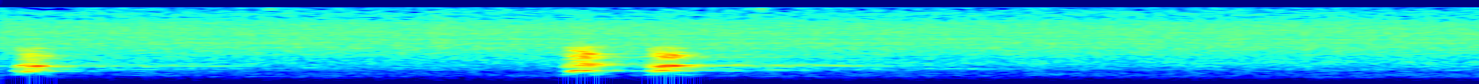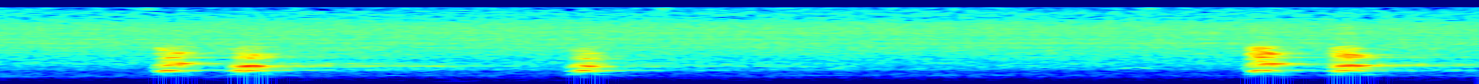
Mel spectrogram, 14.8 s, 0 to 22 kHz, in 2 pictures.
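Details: Dog named Rex barking at night while running around, recorded September 21, 2018; short sharp barks, often in close pairs, spaced a few seconds apart over a quiet background hiss.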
